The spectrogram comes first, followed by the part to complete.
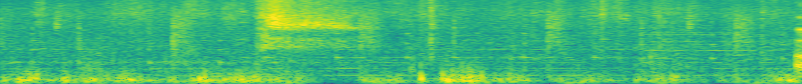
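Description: Strong gusty wind buffeting the microphone in irregular low rumbles, with a brief hiss about a second and a half in.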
